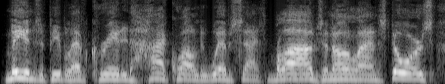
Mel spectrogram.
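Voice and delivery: upbeat sponsor pitch; ad read. Acted. Host reading a sponsor spot to his audience, upbeat and salesy. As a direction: sell the website builder to the listeners.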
